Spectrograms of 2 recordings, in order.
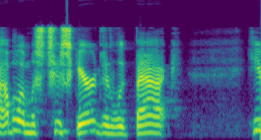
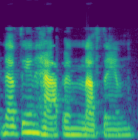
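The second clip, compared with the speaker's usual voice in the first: ordinary delivery, nothing marked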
